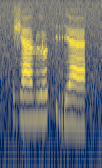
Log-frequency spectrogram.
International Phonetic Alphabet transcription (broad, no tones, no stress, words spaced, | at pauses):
ʒæːɳlɵθ rʲæ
